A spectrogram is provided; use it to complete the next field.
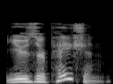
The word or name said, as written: usurpation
